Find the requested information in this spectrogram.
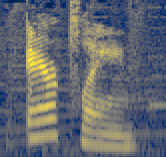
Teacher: here we stress air and not plane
